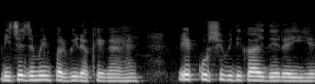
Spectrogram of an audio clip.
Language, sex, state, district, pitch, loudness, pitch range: Hindi, female, Punjab, Fazilka, 190 Hz, -15 LUFS, 170-205 Hz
